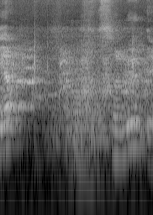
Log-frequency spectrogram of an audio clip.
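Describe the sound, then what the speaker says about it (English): A dog barks and yips close by, in a few short bursts, while someone talks over it during a Plants vs. Zombies game session on Xbox One. "Sorry about the dog there,"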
